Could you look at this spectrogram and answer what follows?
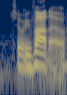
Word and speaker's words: Joey Votto: Pronunciation being? Joey Votto.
